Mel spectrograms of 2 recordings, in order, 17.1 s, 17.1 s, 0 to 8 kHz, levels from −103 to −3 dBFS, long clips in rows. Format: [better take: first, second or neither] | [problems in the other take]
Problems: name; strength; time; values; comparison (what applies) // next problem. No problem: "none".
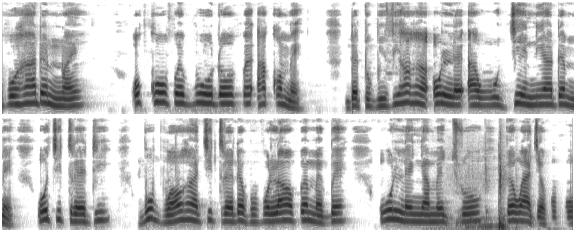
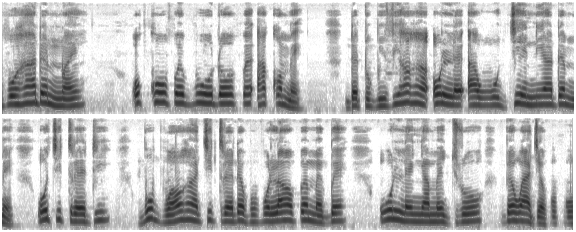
second | noise reduction (classical method log-MMSE)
